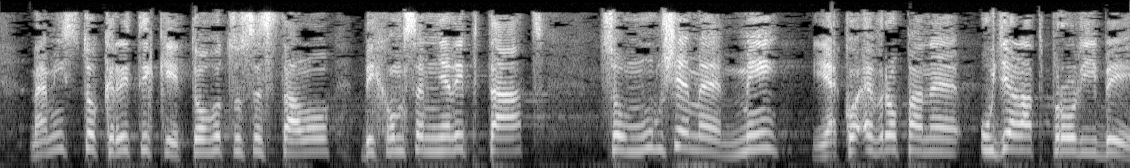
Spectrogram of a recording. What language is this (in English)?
Czech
